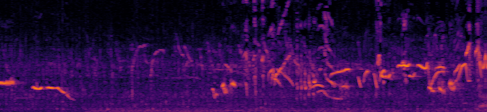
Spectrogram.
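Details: Calling Oriental magpie-robin, used to overcome mute magpie-robins: an opening pair of clear falling whistles, a near-silent gap, then a rapid tumbling jumble of high twisting whistles and chirps that grows busier toward the end.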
